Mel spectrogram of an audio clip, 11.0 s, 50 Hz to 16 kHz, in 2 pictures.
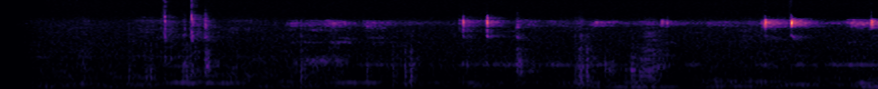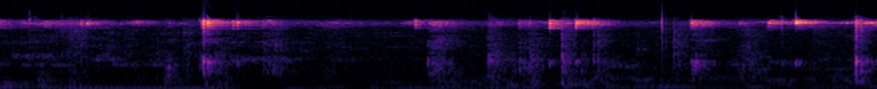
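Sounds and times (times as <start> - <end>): computer mouse clicks: 0.9 - 1.5.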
